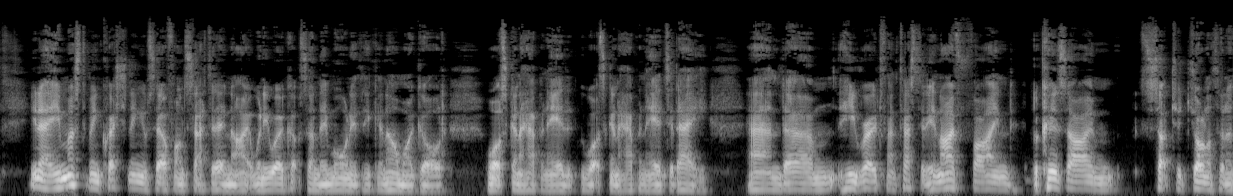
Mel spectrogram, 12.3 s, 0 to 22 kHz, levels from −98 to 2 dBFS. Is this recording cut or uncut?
cut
